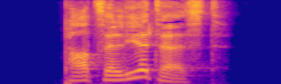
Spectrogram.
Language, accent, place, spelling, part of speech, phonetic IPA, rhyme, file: German, Germany, Berlin, parzelliertest, verb, [paʁt͡sɛˈliːɐ̯təst], -iːɐ̯təst, De-parzelliertest.ogg
- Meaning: inflection of parzellieren: 1. second-person singular preterite 2. second-person singular subjunctive II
